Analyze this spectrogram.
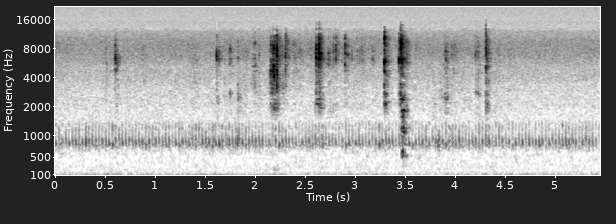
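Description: Small objects click and rustle as a boy handles them on a tabletop.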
